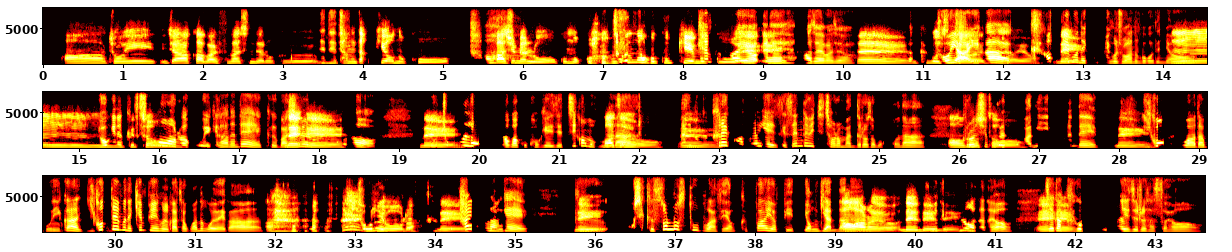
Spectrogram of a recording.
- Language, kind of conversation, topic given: Korean, unstructured, 요즘 가장 즐겨 하는 일은 무엇인가요?
- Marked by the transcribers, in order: static; distorted speech; other background noise; laughing while speaking: "먹고"; tapping; laugh; unintelligible speech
